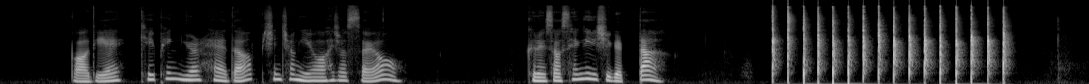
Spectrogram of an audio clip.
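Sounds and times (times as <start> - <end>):
speech: 0.7 - 4.1, 5.3 - 6.7
hand claps: 7.7 - 10.2.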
